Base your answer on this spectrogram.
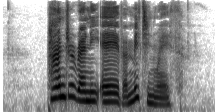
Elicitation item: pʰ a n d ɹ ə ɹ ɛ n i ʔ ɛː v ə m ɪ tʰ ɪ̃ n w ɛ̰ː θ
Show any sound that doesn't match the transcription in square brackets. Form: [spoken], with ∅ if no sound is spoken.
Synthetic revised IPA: pʰ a n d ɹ ə ɹ ɛ n i ʔ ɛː v ə m ɪ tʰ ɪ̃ n w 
